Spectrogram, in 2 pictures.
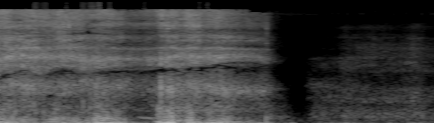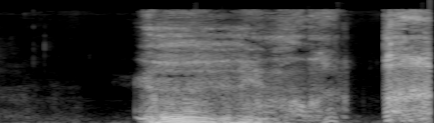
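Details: Loud, rough, low rattling breaths during sleep with quiet pauses between them, at a sleepover in a comedy skit; heavy snoring.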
